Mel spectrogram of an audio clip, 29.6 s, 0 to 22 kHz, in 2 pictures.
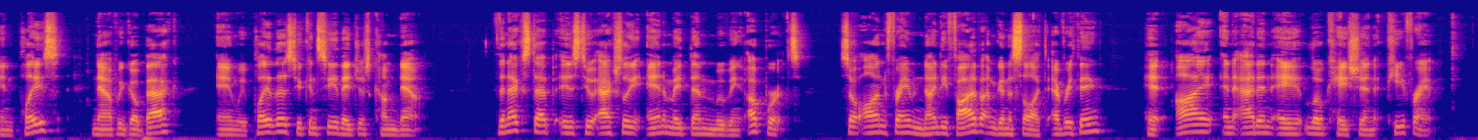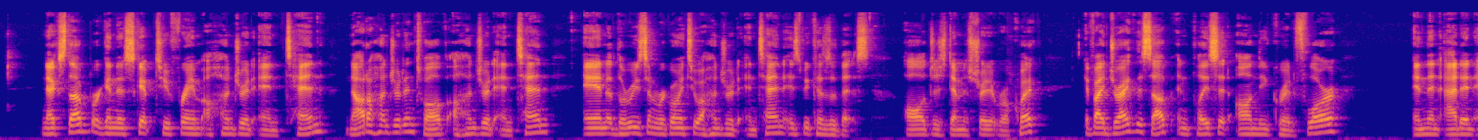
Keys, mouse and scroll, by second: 0.7 KP_1, 2.1-5.2 drag, 9.7 click, 14.8-16.4 shift+middle drag, 16.4-22.0 drag, 22.7-23.9 drag, 23.9-24.4 scroll down 4, 24.4-24.8 scroll up 4, 24.8 g.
